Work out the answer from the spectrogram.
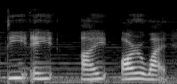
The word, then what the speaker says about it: dairy: 刚刚说了 D-A-I-R-Y 牛奶的或者奶制的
